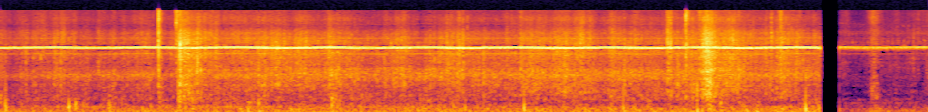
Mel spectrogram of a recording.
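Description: Leafy branches rustle as they are pulled and broken off.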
